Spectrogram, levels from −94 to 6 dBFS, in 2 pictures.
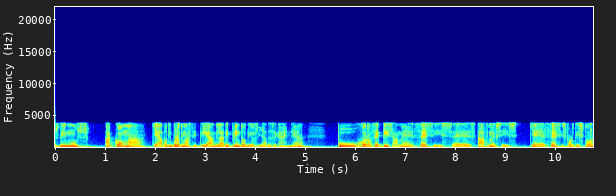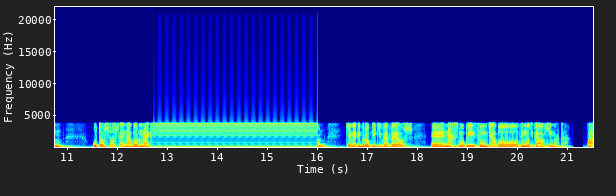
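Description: From 12.72 to 16.01 s, after "ώστε να μπορούν να", a system hang loop repeats one 23.22 ms slice exactly, making a steady 43.1 Hz buzz rather than a stutter.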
